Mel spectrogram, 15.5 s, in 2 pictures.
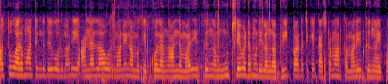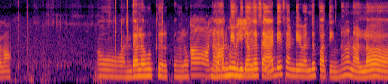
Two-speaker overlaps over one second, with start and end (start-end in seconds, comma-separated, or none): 12.0-13.4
